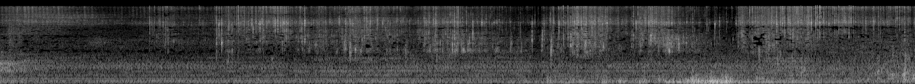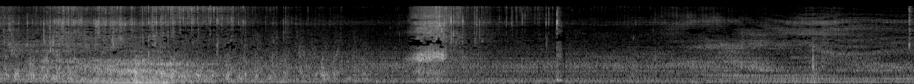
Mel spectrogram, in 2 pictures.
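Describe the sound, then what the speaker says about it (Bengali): Water pours and splashes steadily from a handwashing tank at an outdoor worksite in Kuwait, a continuous close gush and trickle with brief swells as hands are rinsed, no talking. "চলো হাত ধোয়া যাক। এই যে ট্যাঙ্ক হাত ধোয়ার জন্য।"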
